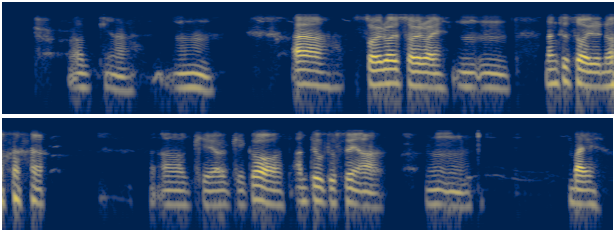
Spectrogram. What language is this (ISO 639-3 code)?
mni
